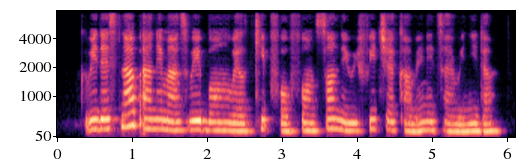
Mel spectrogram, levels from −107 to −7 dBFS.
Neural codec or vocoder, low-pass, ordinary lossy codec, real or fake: codec, 16 kHz in and 24 kHz out, 1 kbps, XY-Tokenizer; 7.2 kHz; none; fake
